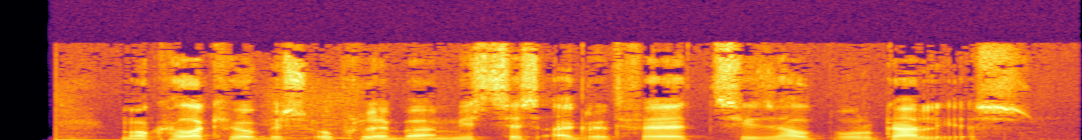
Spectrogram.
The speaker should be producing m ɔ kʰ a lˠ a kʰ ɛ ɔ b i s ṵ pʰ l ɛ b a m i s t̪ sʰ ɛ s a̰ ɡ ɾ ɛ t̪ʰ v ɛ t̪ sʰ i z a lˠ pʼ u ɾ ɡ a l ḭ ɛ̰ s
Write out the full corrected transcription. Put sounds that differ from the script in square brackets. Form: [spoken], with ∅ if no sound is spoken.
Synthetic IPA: m ɔ kʰ a lˠ a kʰ ɛ ɔ b i s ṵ pʰ l ɛ b a m i s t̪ sʰ ɛ s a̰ ɡ ɾ ɛ t̪ʰ v ɛ t̪ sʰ i z a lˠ pʼ u ɾ ɡ a l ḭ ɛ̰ s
